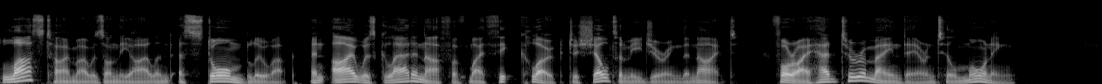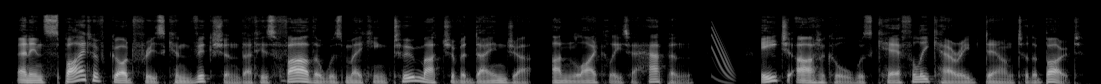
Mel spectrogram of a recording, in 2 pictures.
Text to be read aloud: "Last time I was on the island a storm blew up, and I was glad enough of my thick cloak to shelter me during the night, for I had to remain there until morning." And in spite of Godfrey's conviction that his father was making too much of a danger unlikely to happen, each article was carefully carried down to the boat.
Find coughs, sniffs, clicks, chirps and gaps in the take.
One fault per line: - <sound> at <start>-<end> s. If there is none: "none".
- chirp at 18.1-18.4 s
